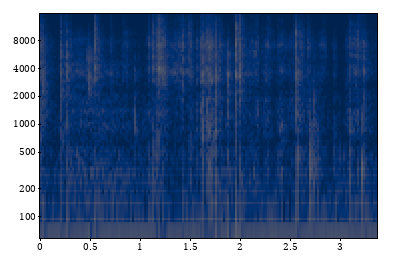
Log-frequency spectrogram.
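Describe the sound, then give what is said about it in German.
Crisp crinkling of a folded paper slip being opened after it is drawn from a lot pot: many small, quiet rustles and crackles in an irregular rhythm, with no voices. “Ins Lostöpfchen gegriffen. Wieder sehr gut gefaltet hier.”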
